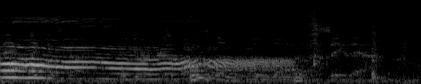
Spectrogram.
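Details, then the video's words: Schnauzer watching dogs on television, giving a drawn-out howl that slowly slides downward in pitch before fading. Human speech takes over toward the end. "schnauzer talking to tv"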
